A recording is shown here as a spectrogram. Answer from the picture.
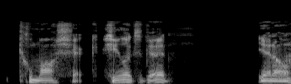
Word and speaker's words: Tomasek: David Tomasek, I guess I saw a thing where he doesn't really care how you pronounce his name, but it's pronounced Tomasek.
